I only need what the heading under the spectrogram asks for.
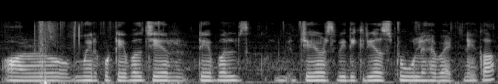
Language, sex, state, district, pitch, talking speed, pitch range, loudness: Hindi, female, Haryana, Jhajjar, 185 Hz, 170 wpm, 180-185 Hz, -18 LUFS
